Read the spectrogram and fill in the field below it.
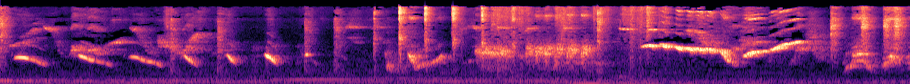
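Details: White-rumped shama mating call for inducing breeding: a series of short descending whistled slurs repeated quickly, followed by harsh noisy notes and a long buzzy trilled whistle, over a low background rumble.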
